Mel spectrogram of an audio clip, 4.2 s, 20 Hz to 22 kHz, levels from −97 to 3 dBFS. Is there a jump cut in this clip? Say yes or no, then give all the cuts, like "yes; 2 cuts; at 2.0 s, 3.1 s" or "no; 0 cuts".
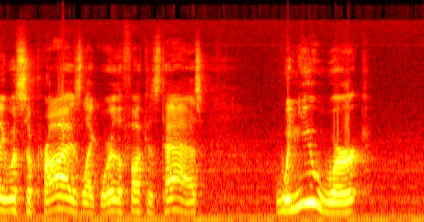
yes; 1 cut; at 1.2 s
